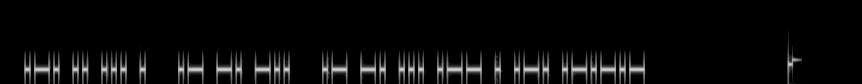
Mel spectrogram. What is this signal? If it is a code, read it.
Morse code, heard as a keyed tone, about 25 wpm, 700 Hz. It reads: RISE AND ANSWER.
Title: Sentences from Top 900 Words 25wpm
